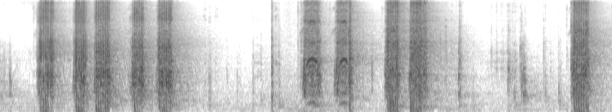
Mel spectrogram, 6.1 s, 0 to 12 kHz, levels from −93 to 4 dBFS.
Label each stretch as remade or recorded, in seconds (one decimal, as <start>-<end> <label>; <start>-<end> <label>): 0.0-0.9 remade; 0.9-6.1 recorded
